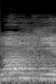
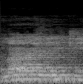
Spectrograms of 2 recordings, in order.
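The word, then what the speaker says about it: مالك: Kemudian ayat Maliki Yaumiddin ini bisa dibaca dua. Bisa dibaca ma yaitu dua harakat, panjang dua harakat, Maliki Yaumiddin itu benar. Kemudian dalam riwayat yang lain bisa dibaca Malik, dan qiraah yang lain bisa dibaca Maliki Yaumiddin.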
